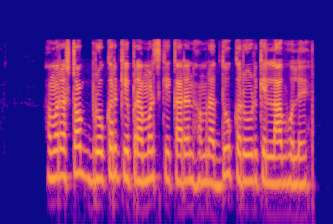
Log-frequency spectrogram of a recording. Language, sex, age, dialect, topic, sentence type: Magahi, male, 25-30, Western, banking, statement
